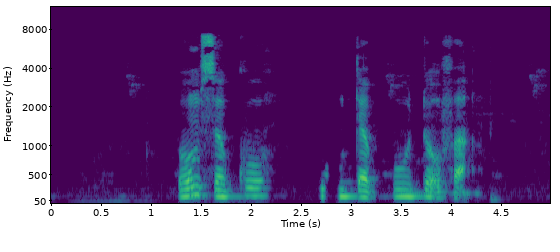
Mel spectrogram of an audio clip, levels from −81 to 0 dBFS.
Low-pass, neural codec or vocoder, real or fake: 7.2 kHz; none; real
